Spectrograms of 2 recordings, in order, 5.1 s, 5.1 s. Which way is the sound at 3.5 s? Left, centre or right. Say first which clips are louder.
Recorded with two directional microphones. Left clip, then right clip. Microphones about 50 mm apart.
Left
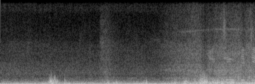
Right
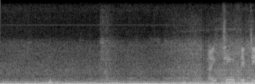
Left 3 dB; left.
